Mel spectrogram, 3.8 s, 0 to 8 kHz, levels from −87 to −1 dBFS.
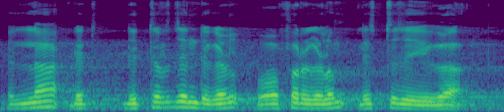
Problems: constant background noise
